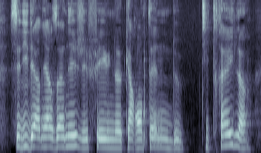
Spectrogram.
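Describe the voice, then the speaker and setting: A woman speaks in a dark, mellow tone at a fairly low pitch. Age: 60s. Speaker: ultra-trail runner. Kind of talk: interview. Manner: hesitant.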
